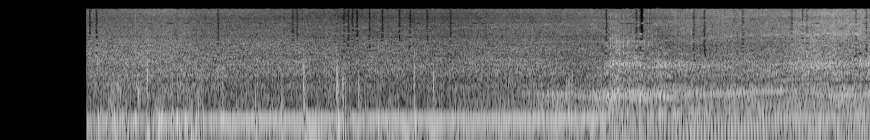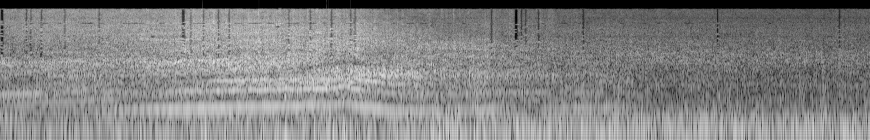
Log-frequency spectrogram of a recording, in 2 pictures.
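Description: A car engine heard from inside the cabin, starting about a second in: holding a steady note, then rising in pitch under hard acceleration for about six seconds until a gear change drops it, after which wind and road noise take over.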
